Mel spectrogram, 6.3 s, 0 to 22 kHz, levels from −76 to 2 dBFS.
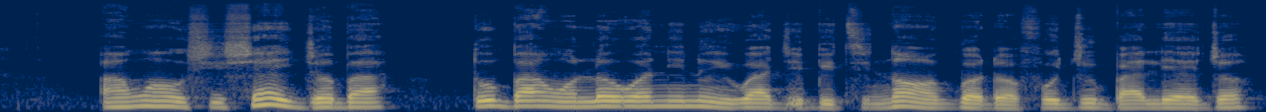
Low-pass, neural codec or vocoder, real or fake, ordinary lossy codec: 19.8 kHz; vocoder, 44.1 kHz, 128 mel bands, Pupu-Vocoder; fake; none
